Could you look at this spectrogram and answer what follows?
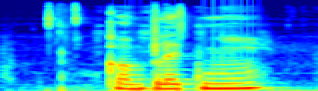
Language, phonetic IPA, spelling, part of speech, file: Czech, [ˈkomplɛtɲiː], kompletní, adjective, Cs-kompletní.ogg
- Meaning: full (complete)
